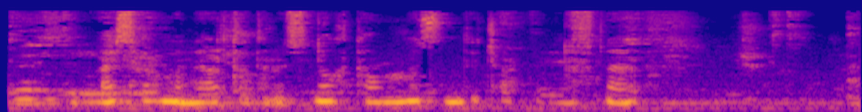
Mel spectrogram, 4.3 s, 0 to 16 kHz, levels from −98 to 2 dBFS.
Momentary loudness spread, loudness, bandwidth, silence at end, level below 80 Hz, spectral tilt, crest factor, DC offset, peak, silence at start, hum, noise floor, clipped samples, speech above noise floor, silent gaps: 16 LU; -28 LUFS; 11.5 kHz; 0 s; -62 dBFS; -4 dB/octave; 16 dB; under 0.1%; -14 dBFS; 0.05 s; none; -53 dBFS; under 0.1%; 24 dB; none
